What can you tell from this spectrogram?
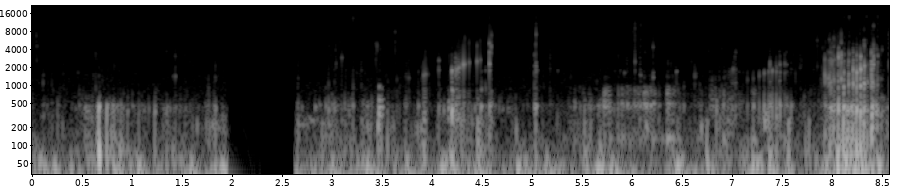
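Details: Woman's stomach growling from a 20-minute recording: continuous low rumbling and gurgling from the belly with a brief gap; ordinary borborygmi.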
